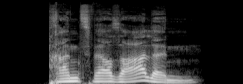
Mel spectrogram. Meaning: inflection of transversal: 1. strong genitive masculine/neuter singular 2. weak/mixed genitive/dative all-gender singular 3. strong/weak/mixed accusative masculine singular 4. strong dative plural
- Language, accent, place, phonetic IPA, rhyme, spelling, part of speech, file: German, Germany, Berlin, [tʁansvɛʁˈzaːlən], -aːlən, transversalen, adjective, De-transversalen.ogg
